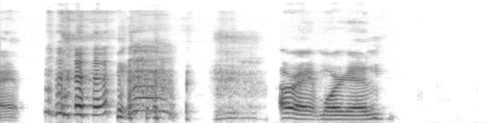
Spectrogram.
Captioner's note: laugh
